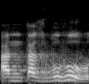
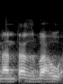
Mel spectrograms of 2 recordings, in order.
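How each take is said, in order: First: The vowel after the b is u. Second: The vowel after the b is a. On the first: The speaker calls it right. "antazbuhu, bukan antazbahu" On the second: The speaker calls it wrong. "bukan antazbahu"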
